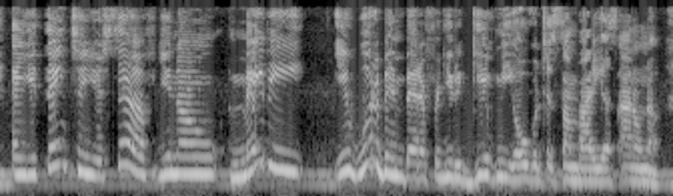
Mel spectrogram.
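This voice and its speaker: A woman's medium-pitched voice with very wide pitch swings, at a moderate pace, over noticeable background noise. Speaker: psychology educator. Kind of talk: lecture. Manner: halting.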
